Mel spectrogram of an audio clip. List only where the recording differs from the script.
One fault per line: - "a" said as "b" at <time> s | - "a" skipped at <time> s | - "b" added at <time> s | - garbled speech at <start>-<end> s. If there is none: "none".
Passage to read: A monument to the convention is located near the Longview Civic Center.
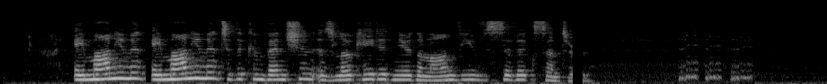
- "a monument" added at 1.5 s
